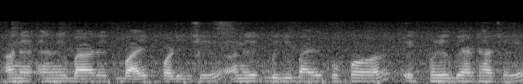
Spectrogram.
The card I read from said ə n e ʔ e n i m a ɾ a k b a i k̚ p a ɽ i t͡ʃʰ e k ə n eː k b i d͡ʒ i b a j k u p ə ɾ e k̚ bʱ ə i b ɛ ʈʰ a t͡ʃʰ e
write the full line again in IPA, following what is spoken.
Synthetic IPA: ə n e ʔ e n i b a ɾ e k b a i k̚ p ə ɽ i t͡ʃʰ e ə n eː k b i d͡ʒ i b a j k u p ə ɾ e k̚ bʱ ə i b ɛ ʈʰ a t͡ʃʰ e

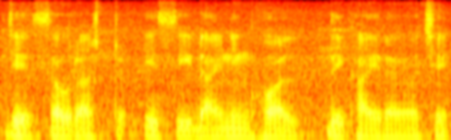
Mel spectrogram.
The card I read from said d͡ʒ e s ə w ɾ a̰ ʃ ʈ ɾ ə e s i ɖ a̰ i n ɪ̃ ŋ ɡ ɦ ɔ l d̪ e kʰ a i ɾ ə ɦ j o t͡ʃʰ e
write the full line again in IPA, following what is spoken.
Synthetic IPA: d͡ʒ e s ə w ɾ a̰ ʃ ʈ ɾ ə e s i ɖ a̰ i n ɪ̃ ŋ ɡ ɦ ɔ l d̪ e kʰ a i ɾ ə ɦ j o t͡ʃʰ e

